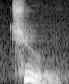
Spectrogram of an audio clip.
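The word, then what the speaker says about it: Xu: by the way and I think it's supposed to be it's pronounced chew um she was born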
